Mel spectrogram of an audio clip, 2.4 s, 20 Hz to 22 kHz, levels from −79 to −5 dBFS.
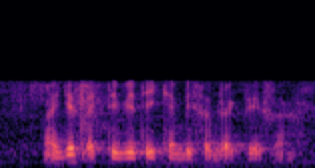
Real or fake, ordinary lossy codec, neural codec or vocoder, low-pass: real; none; none; 3.6 kHz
